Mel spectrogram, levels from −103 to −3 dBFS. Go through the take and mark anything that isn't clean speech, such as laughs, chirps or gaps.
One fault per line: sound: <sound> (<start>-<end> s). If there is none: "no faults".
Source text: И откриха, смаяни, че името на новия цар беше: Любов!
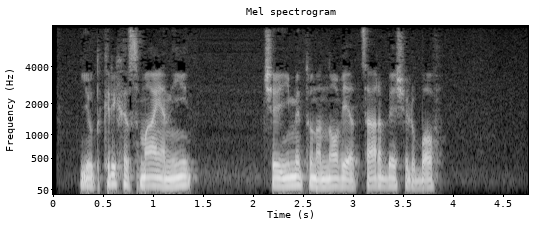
no faults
